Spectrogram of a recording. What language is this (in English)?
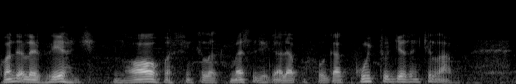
Portuguese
